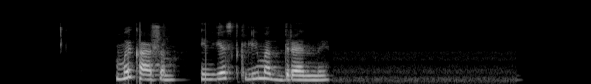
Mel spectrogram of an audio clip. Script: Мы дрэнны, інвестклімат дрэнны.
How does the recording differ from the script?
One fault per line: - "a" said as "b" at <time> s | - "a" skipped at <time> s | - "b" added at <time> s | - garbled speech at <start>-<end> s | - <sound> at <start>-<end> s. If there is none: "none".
- "дрэнны" said as "кажам" at 1.4 s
